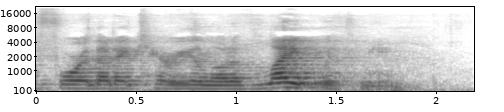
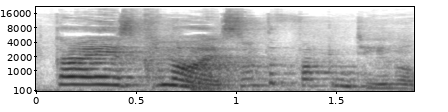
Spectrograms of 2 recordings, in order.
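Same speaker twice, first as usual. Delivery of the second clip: mock exasperated boyfriend; 6 semitones higher than usual. Boyfriend brushing off friends about the table, exasperated. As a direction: wave them off, fed up.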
